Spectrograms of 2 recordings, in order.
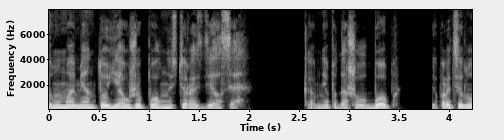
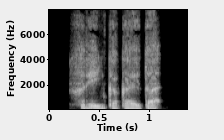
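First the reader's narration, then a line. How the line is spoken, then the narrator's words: Lost, bewildered grumble. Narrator (Russian): потерянно буркнул мужик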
